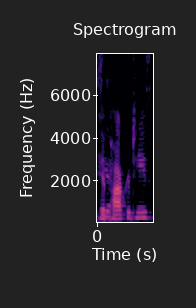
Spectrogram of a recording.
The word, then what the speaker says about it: Hippocrates: In fact, Socrates' own mother, who and he was Hippocrates, Hippo- Hippocrates, right? That's how you say that. The Hippocratic Oath comes from Hippocrates. – Hippocrates.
